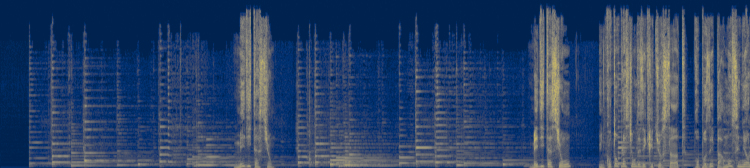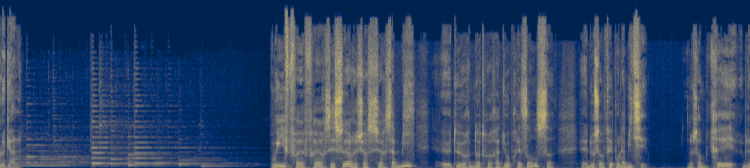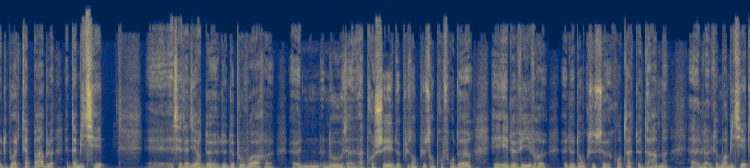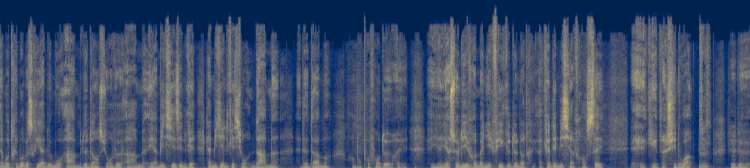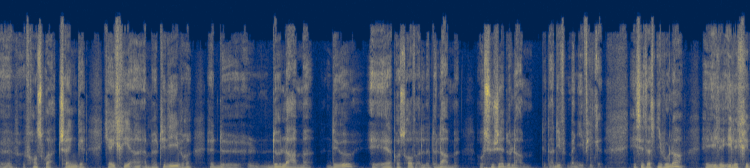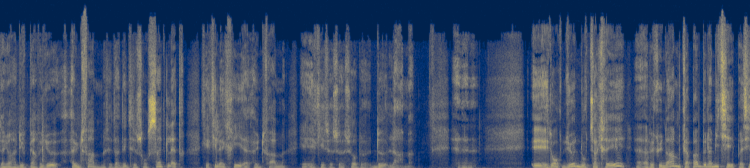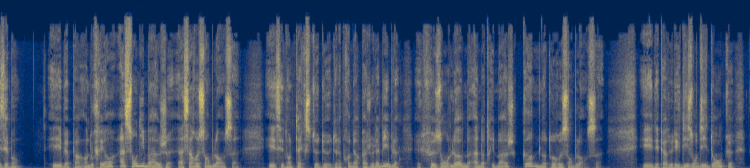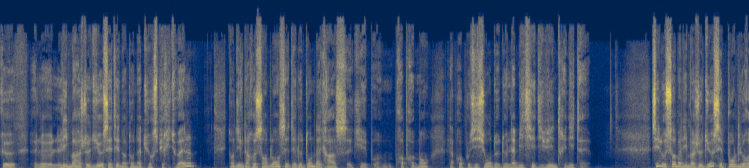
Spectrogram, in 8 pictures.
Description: Méditation avec Mgr Le Gall
Présentateur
